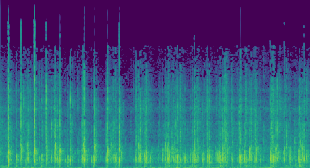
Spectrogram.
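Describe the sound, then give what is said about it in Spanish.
Applause from an audience at the close of a political talk: dense, steady clapping that keeps a constant level throughout, with no voices over it. “Acorto un poco el aplauso, que debería ser más largo”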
